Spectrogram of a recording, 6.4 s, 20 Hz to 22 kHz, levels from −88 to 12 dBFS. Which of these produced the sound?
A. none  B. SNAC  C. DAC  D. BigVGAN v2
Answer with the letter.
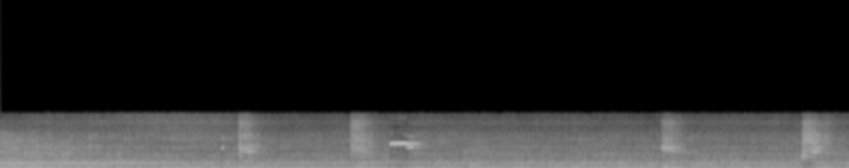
C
